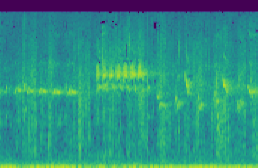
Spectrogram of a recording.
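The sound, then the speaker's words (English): A mockingbird calls out to its mate in a steady run of high, thin chirps and whistled trills, moderately loud, with no talking over it. “That's the call of a mockingbird.”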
